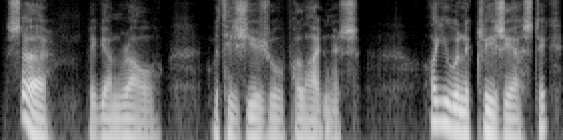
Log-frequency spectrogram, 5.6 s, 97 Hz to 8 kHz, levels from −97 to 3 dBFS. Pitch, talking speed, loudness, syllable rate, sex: 105 Hz, 115 wpm, -19 LUFS, 5.1 syllables/s, male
